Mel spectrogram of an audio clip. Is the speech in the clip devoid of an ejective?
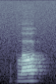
yes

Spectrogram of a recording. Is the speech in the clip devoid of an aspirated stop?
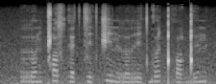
no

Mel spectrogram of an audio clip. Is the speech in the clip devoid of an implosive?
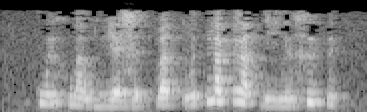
no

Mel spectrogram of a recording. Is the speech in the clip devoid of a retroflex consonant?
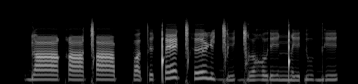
no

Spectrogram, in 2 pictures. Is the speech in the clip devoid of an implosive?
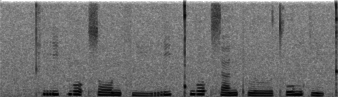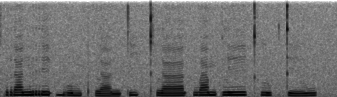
yes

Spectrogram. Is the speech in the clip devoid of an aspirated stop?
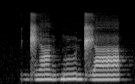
yes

